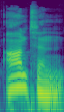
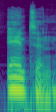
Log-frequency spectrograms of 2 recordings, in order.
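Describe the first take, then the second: First: The first vowel is an open 'ah' sound. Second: The first vowel is the 'a' of 'ant'. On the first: This is the expected reading of the name. "I want to say like Anton" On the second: This is how the person says his own name. "but it's Anton for him"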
